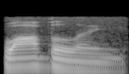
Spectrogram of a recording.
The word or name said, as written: wobbling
